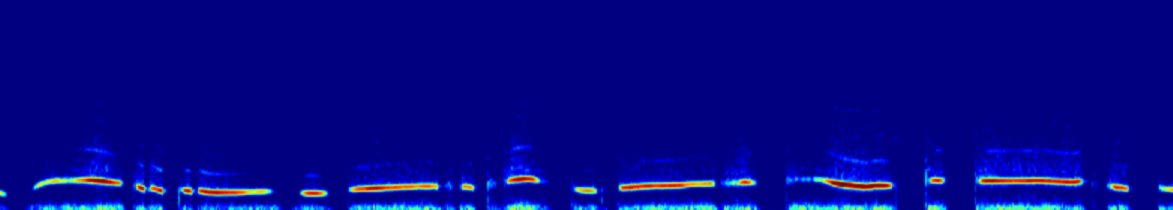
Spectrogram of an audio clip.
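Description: A person whistles a jaunty tune up close, the clear pitch gliding through a string of short phrases separated by brief pauses, with a soft breathy rumble underneath.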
